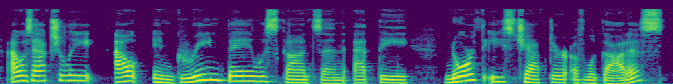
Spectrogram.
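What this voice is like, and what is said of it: Slightly raspy voice. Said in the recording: “Pardon my voice, I'm a little raspy.”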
